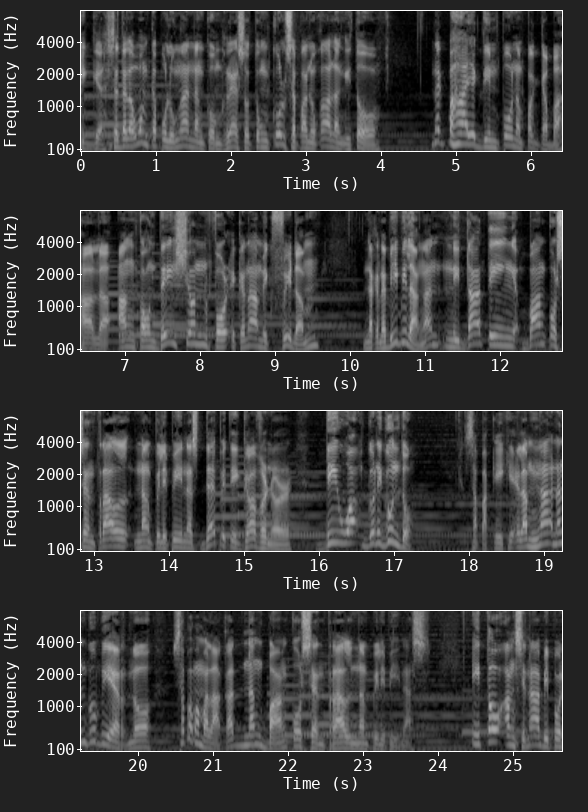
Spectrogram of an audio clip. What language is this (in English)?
Filipino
